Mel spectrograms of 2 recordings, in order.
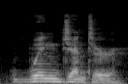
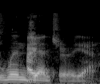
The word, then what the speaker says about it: Wingenter: Oh, wait, I think it might be Wingenter. – I think it's Wingenter.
